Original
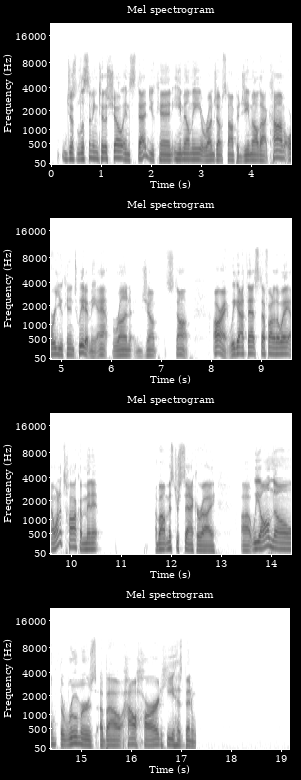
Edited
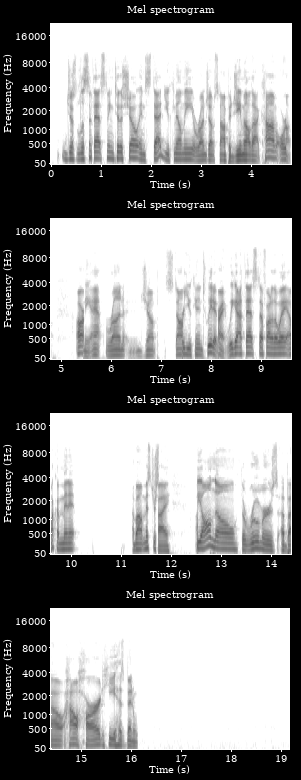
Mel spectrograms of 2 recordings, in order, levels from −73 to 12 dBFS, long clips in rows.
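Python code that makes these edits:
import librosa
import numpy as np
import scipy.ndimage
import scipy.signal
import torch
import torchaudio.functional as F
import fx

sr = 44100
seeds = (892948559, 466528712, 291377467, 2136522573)

y = fx.edit(x, sr, fx.cut(start_s=2.14, length_s=0.47),
    fx.clip_gain(start_s=3.61, length_s=0.46, db=4.5),
    fx.swap(start_s=4.85, length_s=0.72, other_s=7.43, other_length_s=0.75),
    fx.stutter(start_s=6.47, slice_s=0.06, count=3),
    fx.duplicate(start_s=8.68, length_s=0.31, to_s=0.8),
    fx.cut(start_s=9.65, length_s=0.42),
    fx.cut(start_s=12.2, length_s=0.45),
    fx.cut(start_s=13.43, length_s=0.26), tone=tone)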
